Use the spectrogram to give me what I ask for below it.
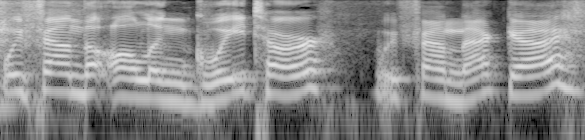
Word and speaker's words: olinguito: How do you say olinguito.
